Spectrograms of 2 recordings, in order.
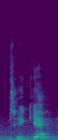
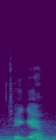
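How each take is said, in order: The two takes are said the same way.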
